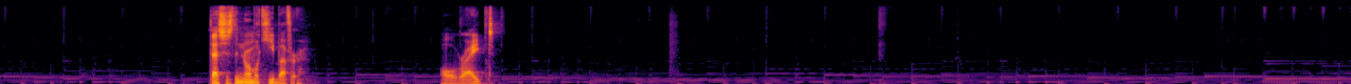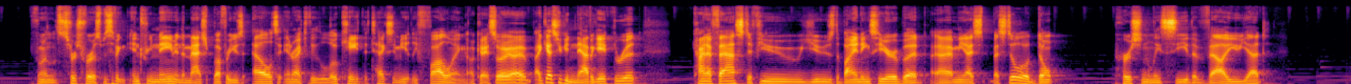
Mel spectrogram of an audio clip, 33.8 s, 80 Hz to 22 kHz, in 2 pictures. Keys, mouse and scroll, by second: 3.4 click, 4.3 click, 4.4 q, 7.3 ctrl+g, 10.9 ctrl+w, 11.0 c, 12.0-12.3 scroll down 1, 14.1-15.8 scroll down 1, 15.8 scroll up 1, 29.5-29.9 scroll down 1, 30.2-31.7 scroll down 2, 31.7-32.2 scroll up 2, 32.9 scroll up 1, 33.0 scroll down 1.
